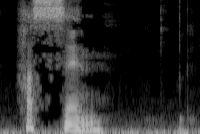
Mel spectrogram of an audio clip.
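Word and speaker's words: 八千: exception 8,000 oops right the wrong character it's pronounced HUS sin so similar way to plucker 8,000 is huh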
